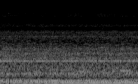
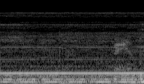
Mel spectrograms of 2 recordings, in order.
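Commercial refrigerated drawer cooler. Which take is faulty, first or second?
second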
